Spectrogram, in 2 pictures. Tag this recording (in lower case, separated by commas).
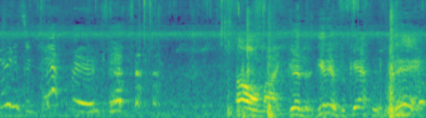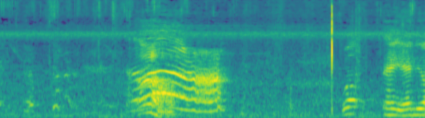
domestic animals, speech, cat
